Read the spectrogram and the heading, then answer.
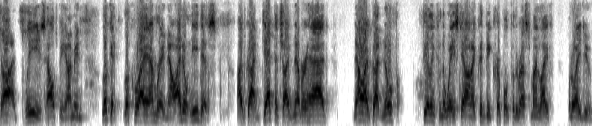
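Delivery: normal talking voice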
